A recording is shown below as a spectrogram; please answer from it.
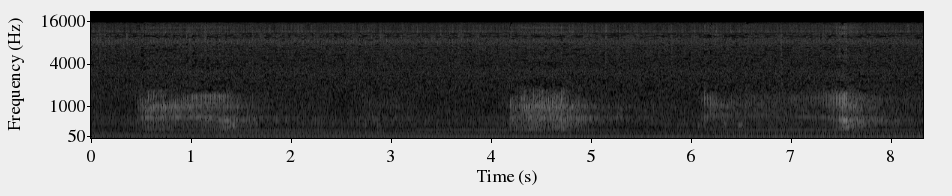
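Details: African buffalo at a lions' kill at Djuma, roughly 3:00 am, 07/03/07, calling in a series of four coarse, grunting bawls spaced a few seconds apart, each about a second long, over a low steady hum.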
